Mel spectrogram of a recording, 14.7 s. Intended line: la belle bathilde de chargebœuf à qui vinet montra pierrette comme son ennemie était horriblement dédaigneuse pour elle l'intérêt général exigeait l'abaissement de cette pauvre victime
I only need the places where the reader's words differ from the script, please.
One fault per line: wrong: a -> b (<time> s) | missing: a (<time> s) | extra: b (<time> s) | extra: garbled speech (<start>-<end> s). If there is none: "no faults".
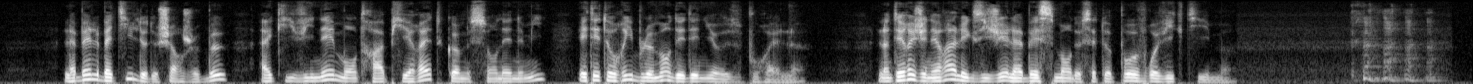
no faults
